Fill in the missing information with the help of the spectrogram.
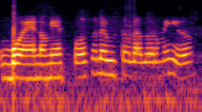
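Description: A woman's voice: mid-range voice, fairly even intonation, normal speed. A woman calling into a radio show and telling an amused story over a phone line. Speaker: caller. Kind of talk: telling an anecdote on a phone call.

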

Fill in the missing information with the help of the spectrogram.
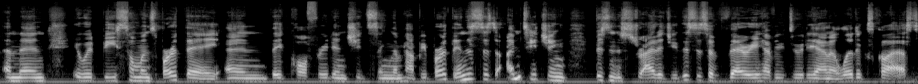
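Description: An older woman with a hoarse, strained voice, talking conversationally as an interview guest. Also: deep voice, a bit bright, poor audio. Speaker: podcast guest, college teacher.

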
